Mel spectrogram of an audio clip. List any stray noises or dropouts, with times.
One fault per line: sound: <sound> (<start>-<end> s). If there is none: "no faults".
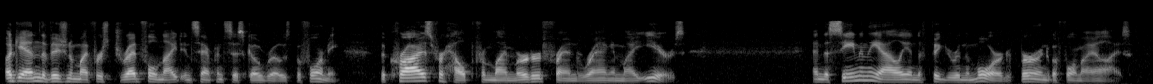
no faults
